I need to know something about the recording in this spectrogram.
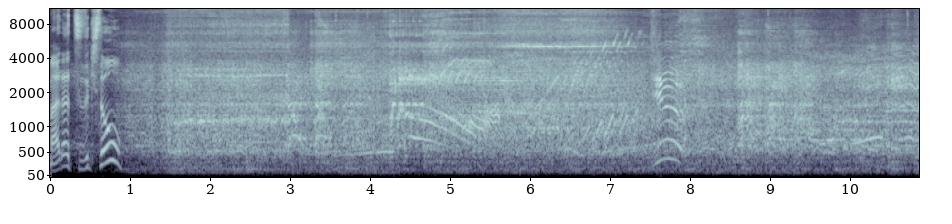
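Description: A slot machine plays electronic jingles and sound effects.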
